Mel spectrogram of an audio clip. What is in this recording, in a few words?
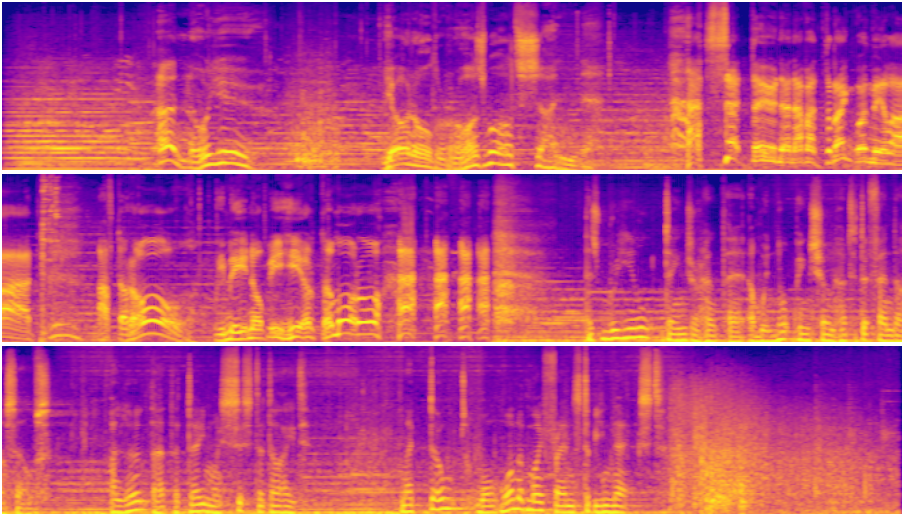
Gaming Character Reel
